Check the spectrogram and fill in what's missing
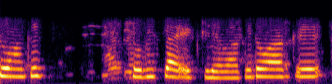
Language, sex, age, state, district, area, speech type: Maithili, female, 30-45, Bihar, Madhubani, rural, conversation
